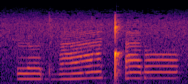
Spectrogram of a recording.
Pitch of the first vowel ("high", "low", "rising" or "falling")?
low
